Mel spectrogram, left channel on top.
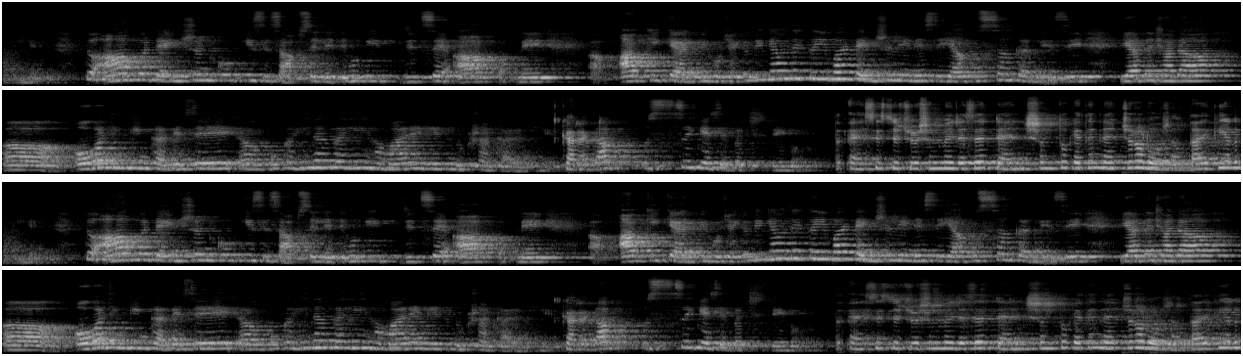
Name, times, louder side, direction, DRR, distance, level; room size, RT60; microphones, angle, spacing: voice 1, 0.0-17.9 18.3-18.5 18.8-20.4, equal, 25° right, -1 dB, 7.4 m, -29 dB
voice 2, 20.7-24.7, left 2 dB, 55° left, 2 dB, 4.5 m, -26 dB
25.5 x 25.0 x 9.4 m, 1.5 s
head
